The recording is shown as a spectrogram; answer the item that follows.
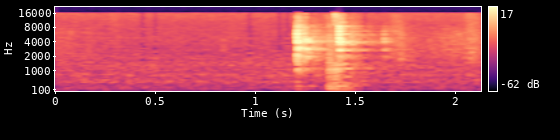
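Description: A metal tool clattering onto a hard surface: two quick sharp knocks with a brief ring, just over a second in.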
